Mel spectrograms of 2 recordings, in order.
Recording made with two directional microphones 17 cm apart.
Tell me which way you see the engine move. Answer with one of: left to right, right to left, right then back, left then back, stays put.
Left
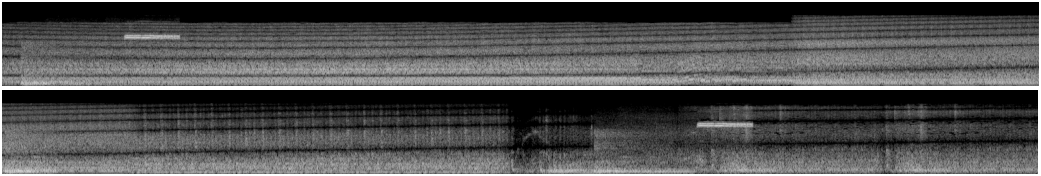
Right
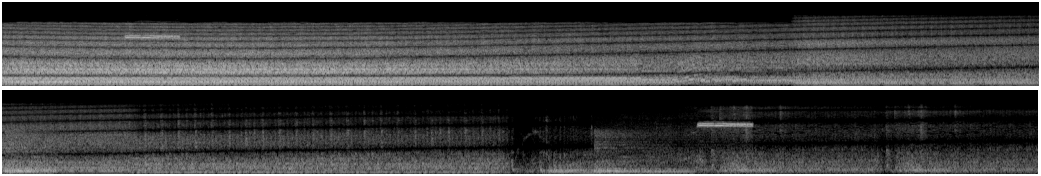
right to left.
